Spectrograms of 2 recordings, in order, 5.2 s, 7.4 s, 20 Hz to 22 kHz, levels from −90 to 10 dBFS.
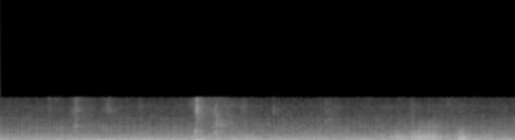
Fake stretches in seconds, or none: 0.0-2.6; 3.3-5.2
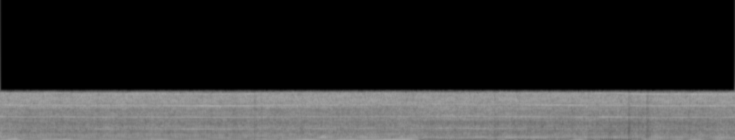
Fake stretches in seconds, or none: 0.0-1.9; 2.6-5.9; 6.9-7.4

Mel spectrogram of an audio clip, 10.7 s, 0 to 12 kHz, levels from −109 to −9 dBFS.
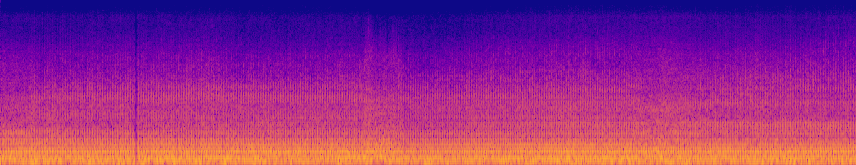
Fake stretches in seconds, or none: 0.0-1.0; 8.4-10.0

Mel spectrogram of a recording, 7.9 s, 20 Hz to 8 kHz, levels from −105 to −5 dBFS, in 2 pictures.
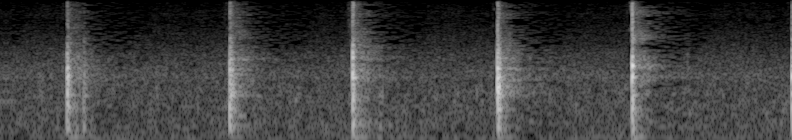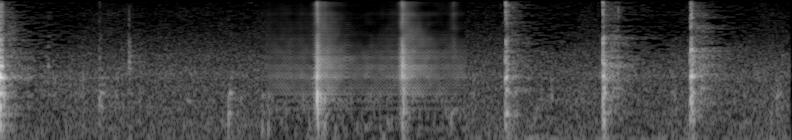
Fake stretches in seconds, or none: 5.3-6.3

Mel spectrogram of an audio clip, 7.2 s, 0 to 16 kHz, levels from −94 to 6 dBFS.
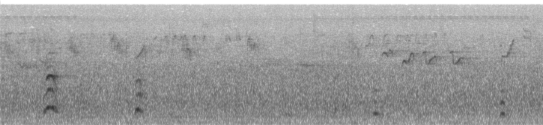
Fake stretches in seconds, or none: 0.0-1.4; 3.7-4.3

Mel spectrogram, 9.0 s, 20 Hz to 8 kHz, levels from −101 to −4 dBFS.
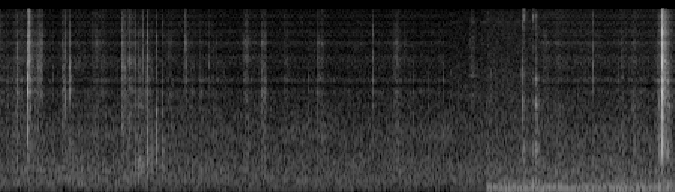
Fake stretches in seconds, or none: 0.0-6.0; 7.2-9.0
